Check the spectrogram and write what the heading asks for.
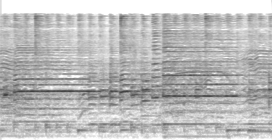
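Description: Live Mizrahi band playing an instrumental passage, with no vocal: a held melody line over bass and drums.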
